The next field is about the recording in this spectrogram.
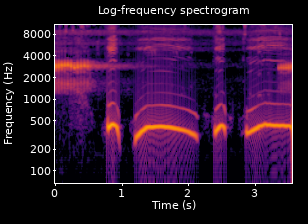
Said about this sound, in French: Fait une chouette.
